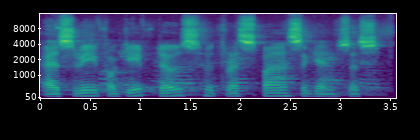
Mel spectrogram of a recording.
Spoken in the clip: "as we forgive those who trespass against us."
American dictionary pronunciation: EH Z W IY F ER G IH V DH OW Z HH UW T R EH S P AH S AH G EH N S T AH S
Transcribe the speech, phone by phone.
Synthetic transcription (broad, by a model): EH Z W IY F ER G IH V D OW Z HH UW T R EH S P AH S AH G EH N S T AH S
